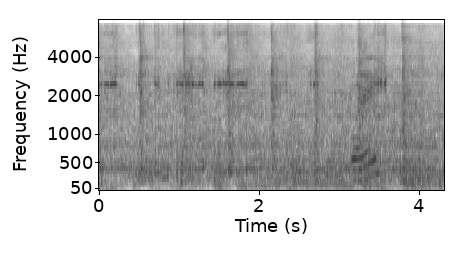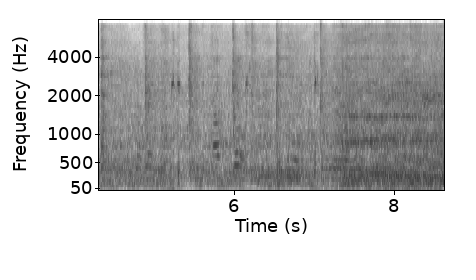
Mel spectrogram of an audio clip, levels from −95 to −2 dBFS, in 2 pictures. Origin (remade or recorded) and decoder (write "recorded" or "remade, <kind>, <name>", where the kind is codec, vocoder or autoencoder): remade, codec, DAC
